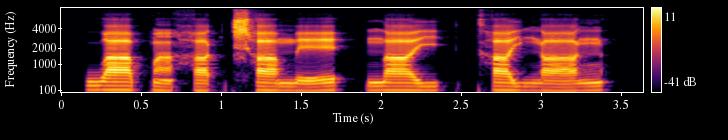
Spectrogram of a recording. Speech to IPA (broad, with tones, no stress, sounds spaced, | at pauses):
w a˧ p ã˨˩ h a˨ k̚ t͡ɕʰ a˧ m e˨˦ | n̪ a˧ j | kʰ a˧ j ŋ a˨˦ ŋ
